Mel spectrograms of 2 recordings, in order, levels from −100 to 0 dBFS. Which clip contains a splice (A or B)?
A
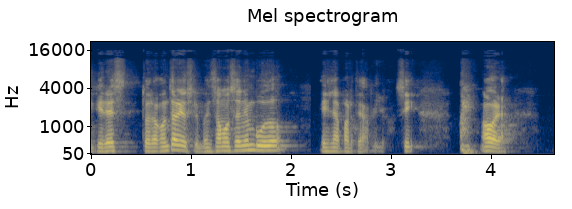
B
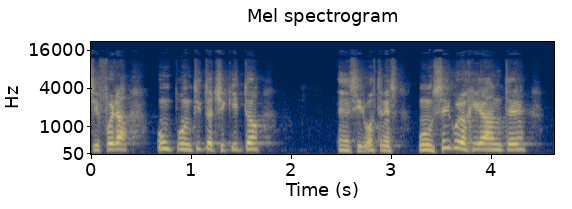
A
